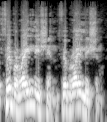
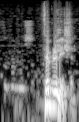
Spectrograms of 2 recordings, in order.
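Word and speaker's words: fibrillation: अगर मुझे बोलने में परेशानी है तो मैं पहले क्या करूंगा, फिब बोलूंगा, फिर रिल बोलूंगा, एशन बोलूंगा। तो फिब्रिलेशन। इसका भी प्रोनाउंसिएशन था यहां पर कहीं, ये था फिब्रिलेशन।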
